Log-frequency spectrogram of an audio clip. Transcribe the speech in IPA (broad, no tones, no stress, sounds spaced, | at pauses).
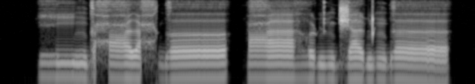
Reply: ɦ iː ŋ ɡ ə ħ ʕ əː ħ ɡ ʌː | ʕ aː ɦ o ɖ n d͡ʒ a ɖ ŋ ɡ ɐː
